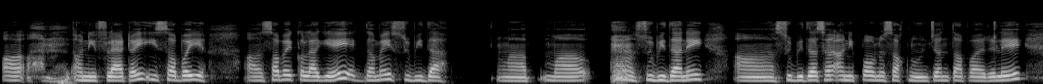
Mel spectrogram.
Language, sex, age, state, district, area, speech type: Nepali, female, 45-60, West Bengal, Darjeeling, rural, spontaneous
